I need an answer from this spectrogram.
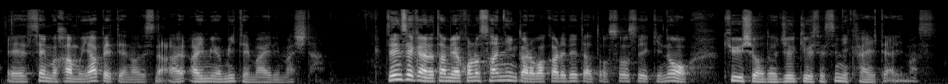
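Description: A male pastor giving a Sunday sermon, explaining things step by step and often pausing on fillers. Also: a little high. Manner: explanatory, peppers phrases with "desu ne" and fillers.

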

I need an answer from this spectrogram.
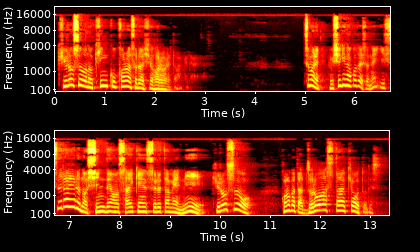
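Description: A man's voice: high voice, big pitch swings, moderate pace, a little mellow. A male pastor giving a conversational sermon, reading scripture and explaining it with frequent fillers and asides.

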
